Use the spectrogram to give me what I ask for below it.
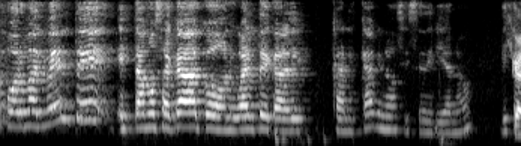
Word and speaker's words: Calcagno: Estamos acá con Walter Calcagno, así se diría, ¿no? ¿Dije bien? Calcaño se pronuncia.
